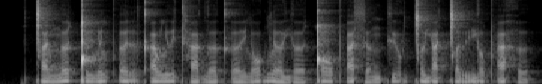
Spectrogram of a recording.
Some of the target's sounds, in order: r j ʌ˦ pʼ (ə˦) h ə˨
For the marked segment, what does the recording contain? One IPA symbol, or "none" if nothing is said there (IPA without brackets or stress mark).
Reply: a˦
